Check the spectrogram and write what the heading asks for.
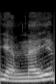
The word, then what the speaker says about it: Yamnaya: Sí, se dice Yamnaya no me acuerdo cómo se se escribe.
